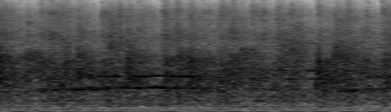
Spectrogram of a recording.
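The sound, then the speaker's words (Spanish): An audience applauds Chilean payadores at a national pie forzado tournament. Dense, even clapping continues without a break, fairly faint. “Quiero un gran aplauso para las payadoras y payadores chilenos. Que se note entusiasmo,”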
